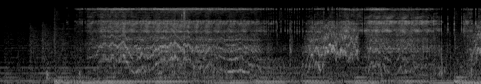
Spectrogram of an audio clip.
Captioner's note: line reeling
